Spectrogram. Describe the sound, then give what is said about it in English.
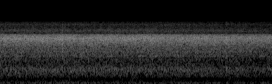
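Steady, unbroken electronic static hiss, bright and loud, from handheld bat detector devices held by a group of about 50 people and turned up to full volume, holding constant with no pauses or voices for a few seconds. “They were blasting out static at full volume, and everyone was staring up at the sky.”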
